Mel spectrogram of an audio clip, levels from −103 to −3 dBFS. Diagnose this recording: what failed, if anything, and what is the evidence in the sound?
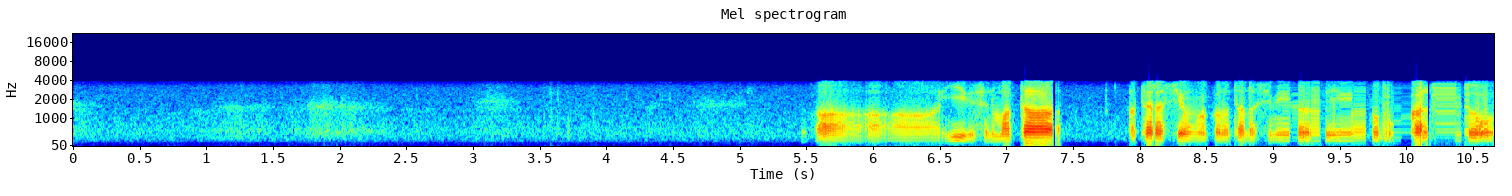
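Codec stage: the Bluetooth CVSD headset codec runs throughout. Audio is confined to roughly 300 Hz to 3.4 kHz. Slope-overload scratchiness and granular hiss are plainly audible.

Network stage: unconcealed Bluetooth headset packet loss. About 45 ms drops out across 7.34 to 7.40 s, with the longest hole 30 ms. Another 22.5 ms gap falls at 10.15 to 10.20 s. Edges are abrupt.

Driver or buffer stage: from 9.07 s to the end, there is a robotic sound from repeated short buffers. A rigid 100 Hz buzz replaces most of the sound, likely from 10 ms buffers being replayed.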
